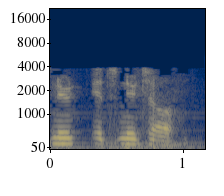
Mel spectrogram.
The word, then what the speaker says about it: Gnutella: It's called, I think it's probably pronounced Nutella. Gnutella. – No, it's Nutella. – Nutella? Okay. – Yeah, the G silent.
